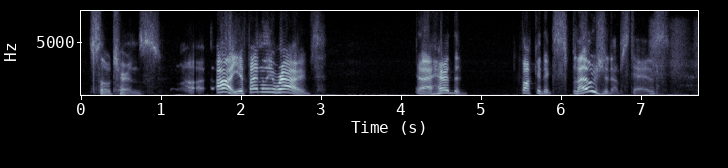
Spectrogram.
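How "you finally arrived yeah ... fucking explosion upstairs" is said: put-on swooping old man voice. Voicing an old man who has just stopped banging: old man character voice. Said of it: "The voice is on point".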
